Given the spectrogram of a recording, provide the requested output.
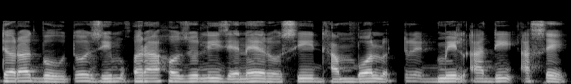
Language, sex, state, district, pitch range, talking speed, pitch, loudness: Assamese, male, Assam, Kamrup Metropolitan, 135-140 Hz, 115 wpm, 140 Hz, -17 LUFS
